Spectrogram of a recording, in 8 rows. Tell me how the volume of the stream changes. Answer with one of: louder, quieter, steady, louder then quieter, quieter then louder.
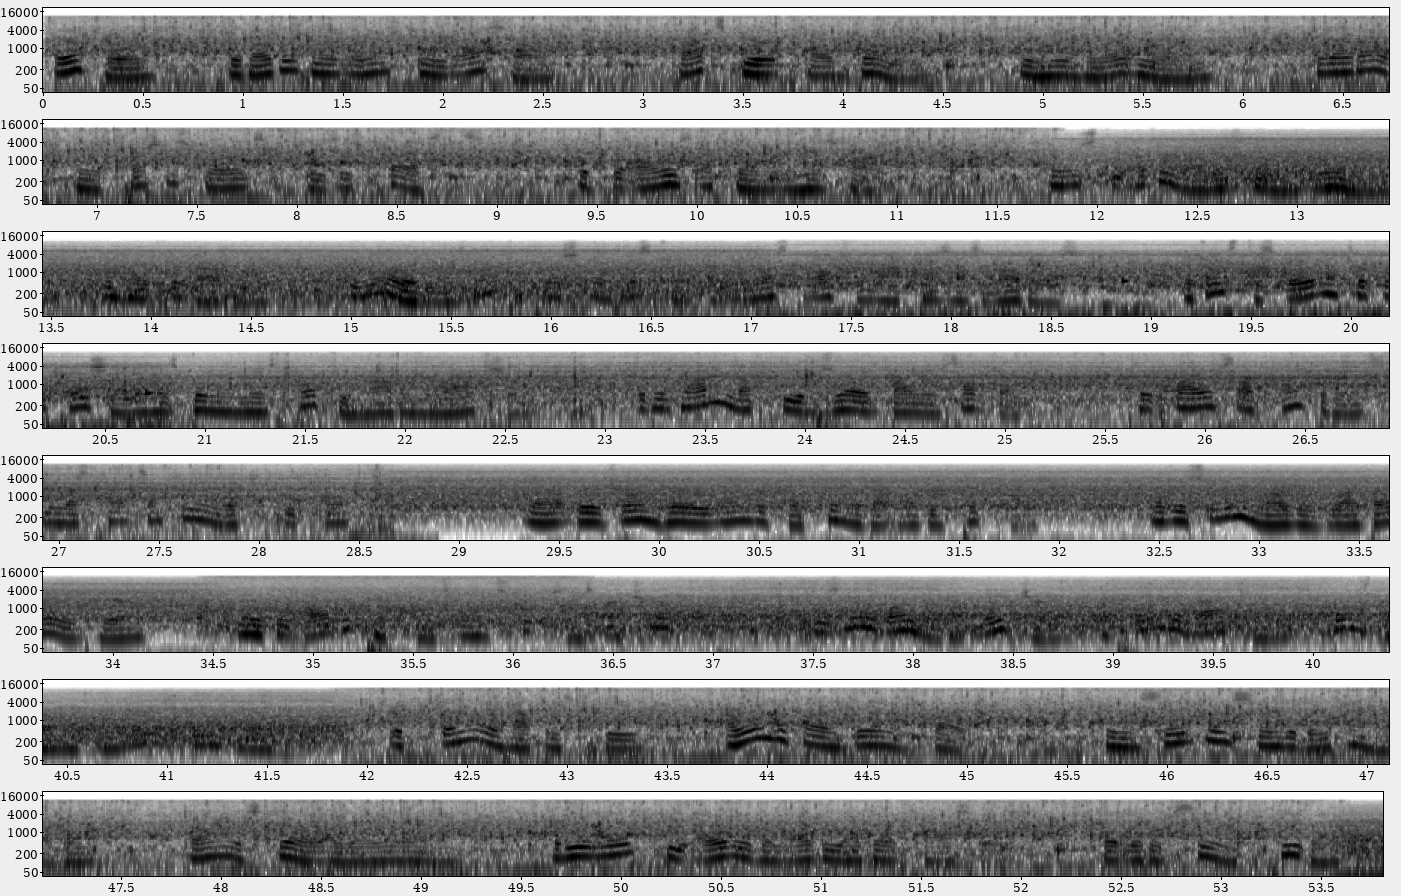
steady.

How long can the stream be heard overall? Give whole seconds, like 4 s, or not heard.
54 s.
